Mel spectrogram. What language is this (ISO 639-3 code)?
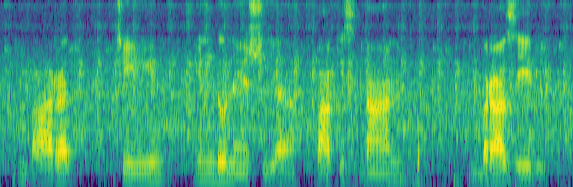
urd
